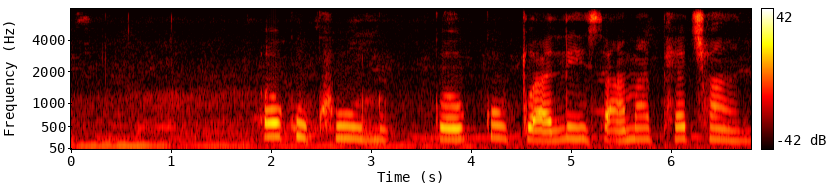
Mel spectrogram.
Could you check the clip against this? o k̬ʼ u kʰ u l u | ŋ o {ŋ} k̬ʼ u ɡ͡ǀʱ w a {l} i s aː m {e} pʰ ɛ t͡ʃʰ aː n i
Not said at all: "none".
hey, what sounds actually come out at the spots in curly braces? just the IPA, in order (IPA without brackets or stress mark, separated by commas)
none, l, a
